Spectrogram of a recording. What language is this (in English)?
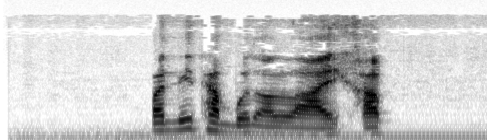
Thai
